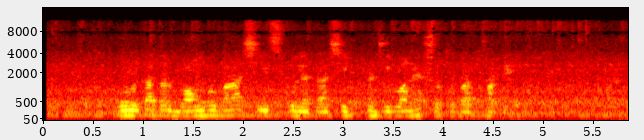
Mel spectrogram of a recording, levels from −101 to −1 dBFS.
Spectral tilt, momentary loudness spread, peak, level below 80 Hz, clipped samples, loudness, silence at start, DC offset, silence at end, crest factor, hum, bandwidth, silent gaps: -6.5 dB/octave; 17 LU; -14 dBFS; -64 dBFS; under 0.1%; -31 LUFS; 0.05 s; under 0.1%; 0 s; 18 dB; none; 11.5 kHz; none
